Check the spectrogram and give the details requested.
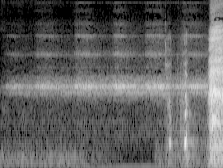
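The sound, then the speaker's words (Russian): A lone cricket chirps steadily in otherwise empty quiet, the classic awkward-silence gag, with a few soft knocks near the end before a short burst of rushing noise cuts in. “Ставлю перекати поле.”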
